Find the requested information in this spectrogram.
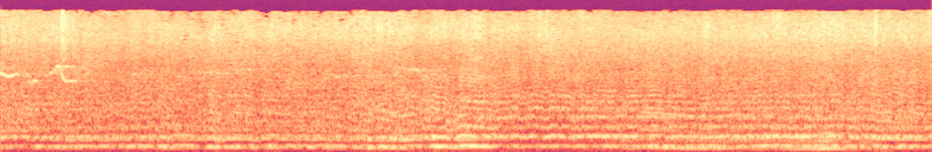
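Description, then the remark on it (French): A dense, steady hum of many honeybees buzzing all around beneath a walnut tree, coming to collect honey, a continuous swarm drone with layered wingbeat tones rising and falling slightly, with no voices. “Je suis sous un noyer et autour de moi, il y a des quantités d'abeilles qui volent, qui viennent chercher le miel.”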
